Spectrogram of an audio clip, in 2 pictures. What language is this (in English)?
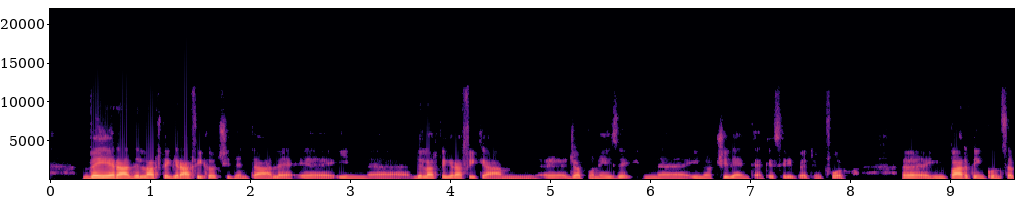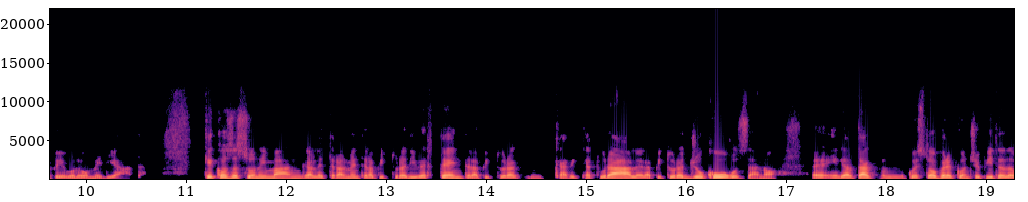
Italian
